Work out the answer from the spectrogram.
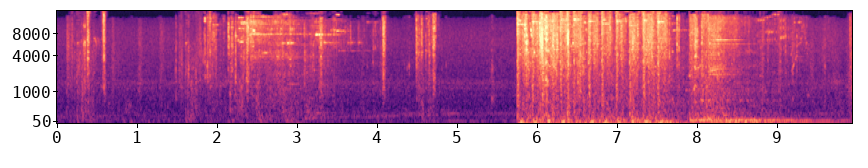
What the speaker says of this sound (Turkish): Üçlü sıkıyor ya.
